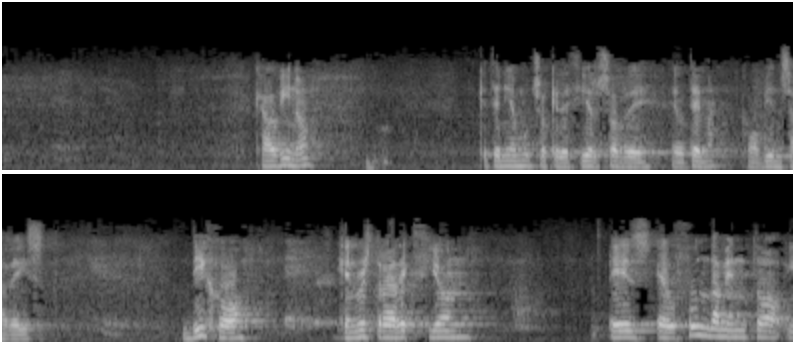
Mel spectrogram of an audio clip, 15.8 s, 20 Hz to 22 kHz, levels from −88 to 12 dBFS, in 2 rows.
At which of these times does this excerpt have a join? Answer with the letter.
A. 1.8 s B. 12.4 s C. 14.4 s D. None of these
C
